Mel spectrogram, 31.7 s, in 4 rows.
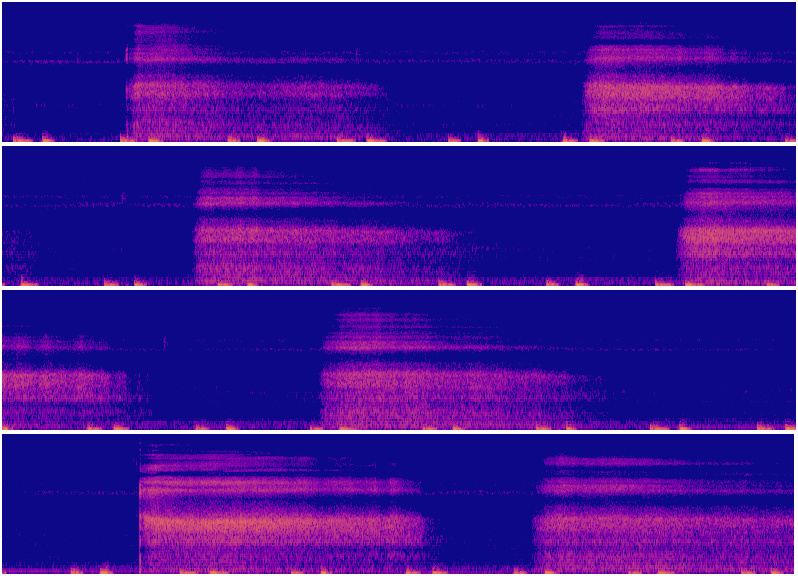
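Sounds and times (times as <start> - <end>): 
new wife's heartbeat: 0.0 - 0.6, 1.2 - 2.7, 3.3 - 4.9, 5.6 - 6.1, 6.7 - 7.2, 7.8 - 8.4, 9.0 - 9.4, 10.0 - 10.6, 11.2 - 11.7, 12.3 - 12.8, 13.4 - 13.9, 14.5 - 16.1, 16.7 - 17.2, 17.8 - 18.3, 19.0 - 19.5, 20.1 - 20.6, 21.2 - 21.7, 22.4 - 22.8, 23.4 - 23.9, 24.5 - 25.0, 25.6 - 27.2, 27.8 - 28.3, 28.9 - 29.4, 30.0 - 30.6, 31.2 - 31.7
sleeping breathing: 1.2 - 3.9, 5.8 - 8.3, 9.9 - 12.7, 14.6 - 17.3, 19.0 - 21.8, 25.2 - 28.2, 29.1 - 31.7.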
